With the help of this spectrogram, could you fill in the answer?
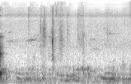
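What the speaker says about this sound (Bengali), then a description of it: "বৃহৎ হলুদ চোখের পায়রা দেখতে পাচ্ছেন, আন্ধ্রা ম্যাট্রাজ।" Andhra (Madrasi) pigeons with large yellow eyes coo softly, a faint, low, brief murmur at close range with no talking.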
